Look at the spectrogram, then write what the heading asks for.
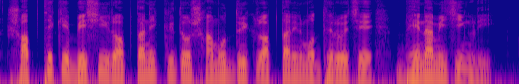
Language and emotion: Bengali, neutral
